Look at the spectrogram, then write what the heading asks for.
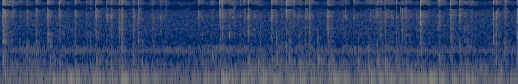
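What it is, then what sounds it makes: Laptop keyboard typing. Fingertips of both hands type continuously on the black plastic keys of a silver aluminium laptop keyboard. A steady stream of soft, quick key taps with a dull, low thump sits over a faint background hiss, with no pauses.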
